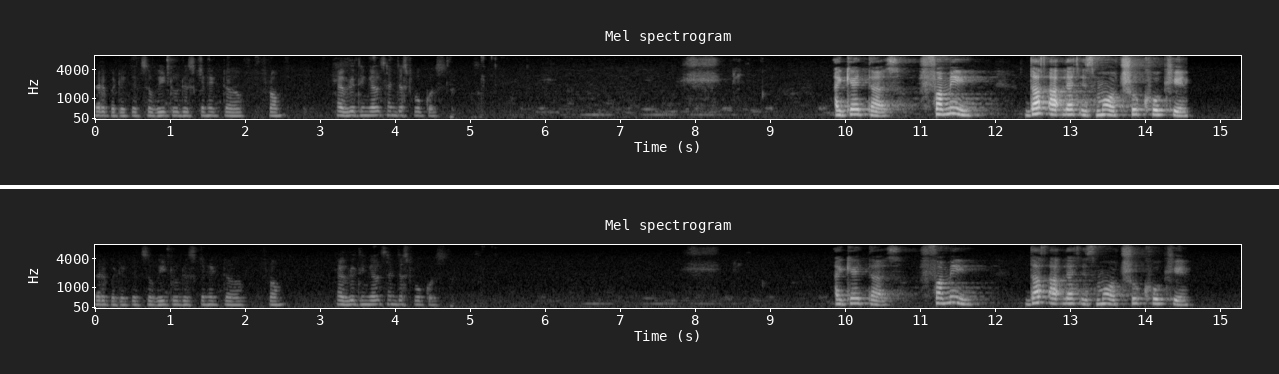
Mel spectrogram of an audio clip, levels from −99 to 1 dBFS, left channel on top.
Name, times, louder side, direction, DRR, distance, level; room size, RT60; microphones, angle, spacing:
voice 1, 0.0-2.0 2.3-2.5 3.2-4.7, left 3 dB, 50° left, 0.8 m, -48 dB
voice 2, 7.9-8.3 9.9-11.9 12.4-14.6, left 9 dB, 90° left, 0.3 m, -29 dB
3.5 x 3.2 x 2.7 m
head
